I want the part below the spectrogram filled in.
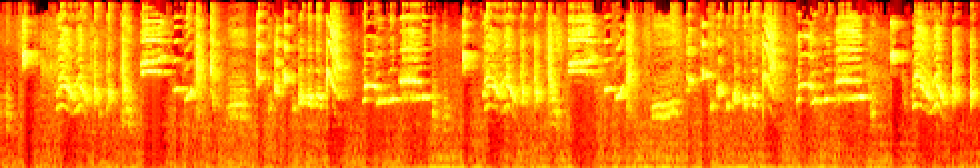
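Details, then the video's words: Striated grassbird song to prompt a kept bird: a fast, busy stream of harsh chattering and scratchy notes mixed with short whistles, continuous for ten seconds over a low hum. "dijamin burung kacermu langsung bunyi....dengan pancingan ini"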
